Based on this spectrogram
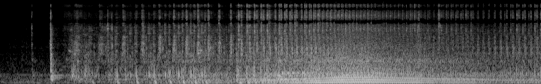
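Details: Toro mower, a couple of years old, that wouldn't start, being coaxed by priming fuel into the carburettor: a pull, uneven sputtering, then it catches and settles into a steady run; hard starting, fuel system suspected.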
